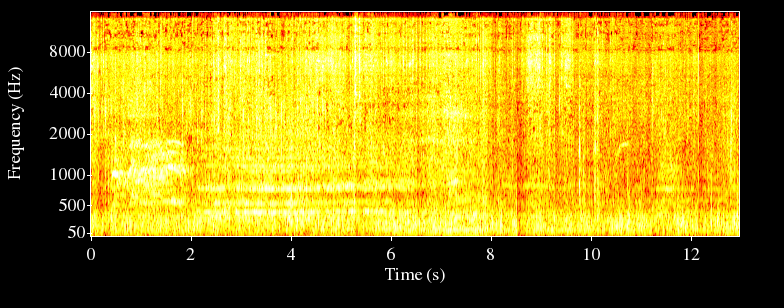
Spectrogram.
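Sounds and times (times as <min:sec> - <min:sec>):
road noise: 0:00.0 - 0:12.9
vehicle engine rumble: 0:00.0 - 0:12.9
train air horn chord: 0:01.1 - 0:08.6.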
